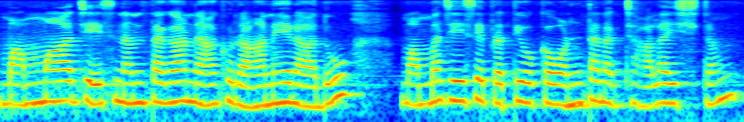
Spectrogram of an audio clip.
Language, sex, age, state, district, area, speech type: Telugu, female, 45-60, Telangana, Nalgonda, urban, spontaneous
